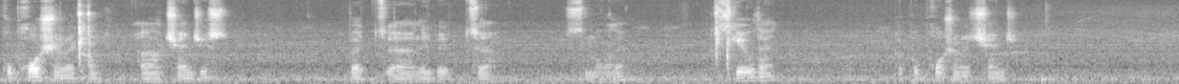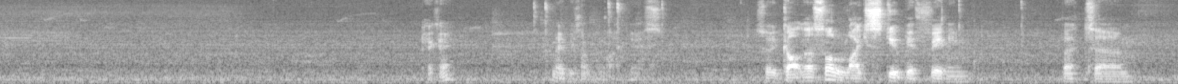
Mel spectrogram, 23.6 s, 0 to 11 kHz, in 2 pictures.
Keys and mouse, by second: 0.7 s, 7.0 s, 17.0 click, 18.3-21.3 middle drag, 21.9-23.5 middle drag.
